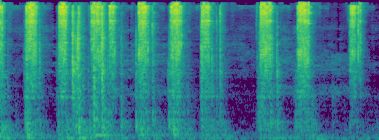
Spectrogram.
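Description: Ratcheting clicks from a VW Beetle handbrake being tightened on the passenger side, a close, steady run of sharp metallic pawl clicks in quick bursts.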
